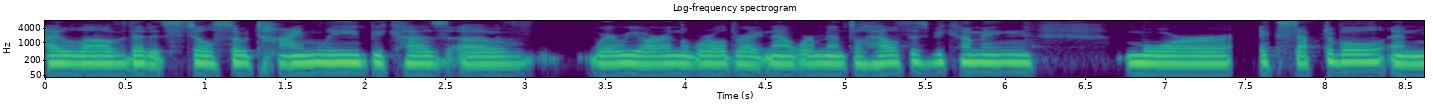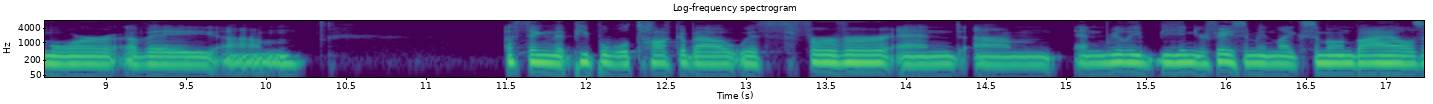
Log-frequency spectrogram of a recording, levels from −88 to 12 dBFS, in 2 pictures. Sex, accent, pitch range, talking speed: female, American, 140-160 Hz, 175 wpm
